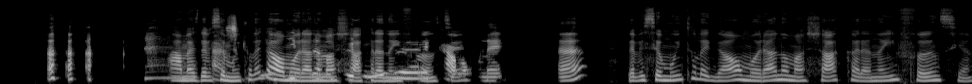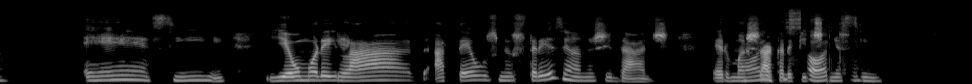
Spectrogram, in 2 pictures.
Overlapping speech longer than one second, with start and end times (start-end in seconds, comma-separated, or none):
1.9-4.6, 17.1-18.4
